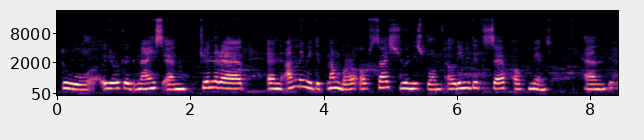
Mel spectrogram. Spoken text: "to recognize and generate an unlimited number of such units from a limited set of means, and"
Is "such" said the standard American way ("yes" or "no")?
no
